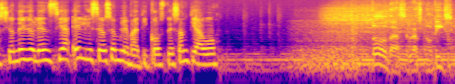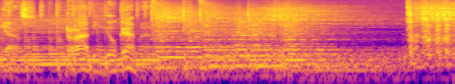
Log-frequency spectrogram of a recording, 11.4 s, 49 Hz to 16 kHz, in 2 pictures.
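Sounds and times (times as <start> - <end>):
speech: 0.0 - 3.0, 4.7 - 8.1
car engine cranking, revving and idling: 3.6 - 11.3.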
